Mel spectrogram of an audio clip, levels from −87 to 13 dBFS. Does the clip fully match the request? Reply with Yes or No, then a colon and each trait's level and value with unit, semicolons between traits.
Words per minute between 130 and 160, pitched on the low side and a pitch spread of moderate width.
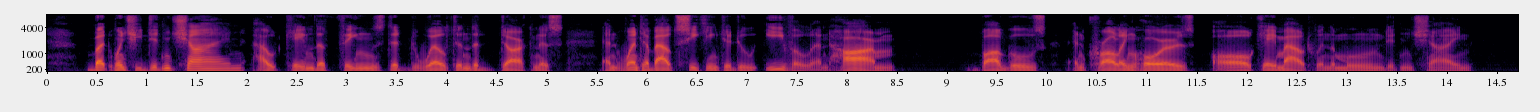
Yes: average, 145 wpm; very low, 75 Hz; average, 3.0 semitones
